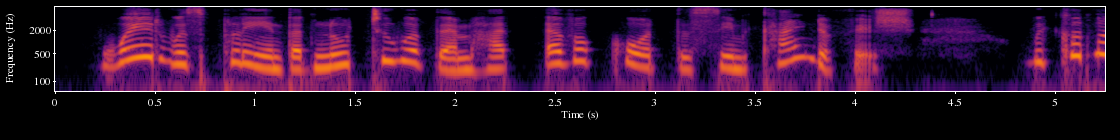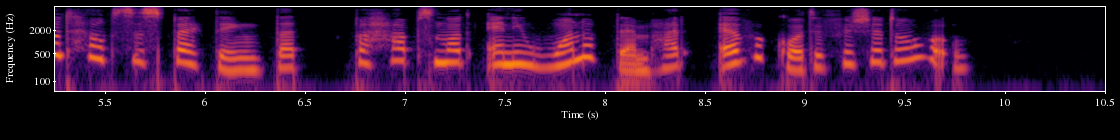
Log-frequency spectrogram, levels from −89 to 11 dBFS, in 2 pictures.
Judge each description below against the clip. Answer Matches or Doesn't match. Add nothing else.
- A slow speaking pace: Doesn't match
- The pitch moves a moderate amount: Doesn't match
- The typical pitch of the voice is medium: Doesn't match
